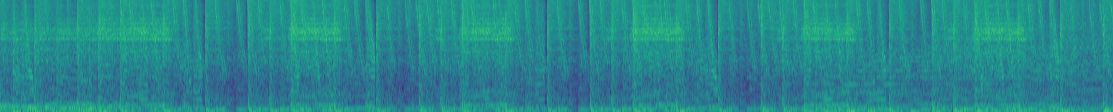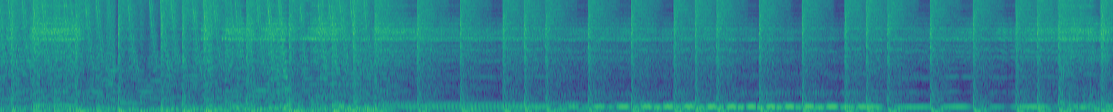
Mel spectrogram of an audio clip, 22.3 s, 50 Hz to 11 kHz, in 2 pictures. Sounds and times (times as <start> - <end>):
Background music: 0.0 - 22.2.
